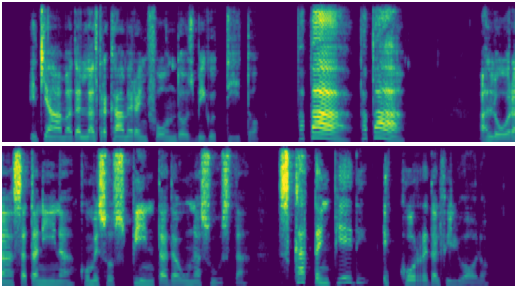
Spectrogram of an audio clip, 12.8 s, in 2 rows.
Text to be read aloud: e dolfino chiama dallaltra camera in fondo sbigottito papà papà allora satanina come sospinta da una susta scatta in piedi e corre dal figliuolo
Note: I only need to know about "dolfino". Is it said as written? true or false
false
